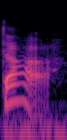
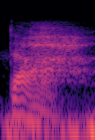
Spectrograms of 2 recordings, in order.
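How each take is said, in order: First: The d is said without a breath of air. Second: The d is said with a breath of air.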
